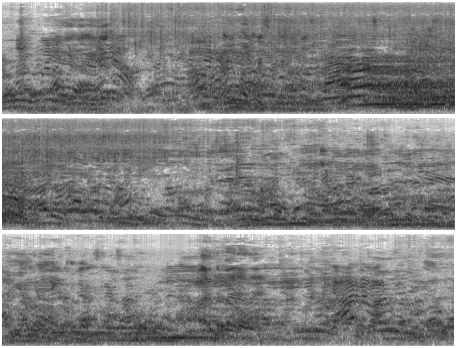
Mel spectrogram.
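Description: A crowd of men chatter loudly all around, outdoors.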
